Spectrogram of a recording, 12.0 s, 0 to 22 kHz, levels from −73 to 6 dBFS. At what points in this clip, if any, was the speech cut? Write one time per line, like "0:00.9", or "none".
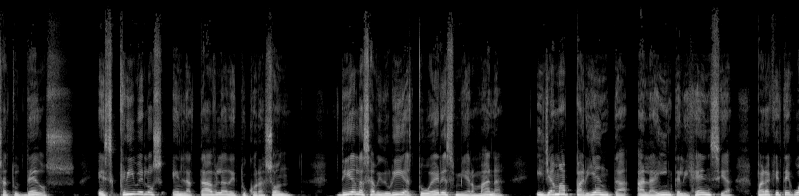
none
